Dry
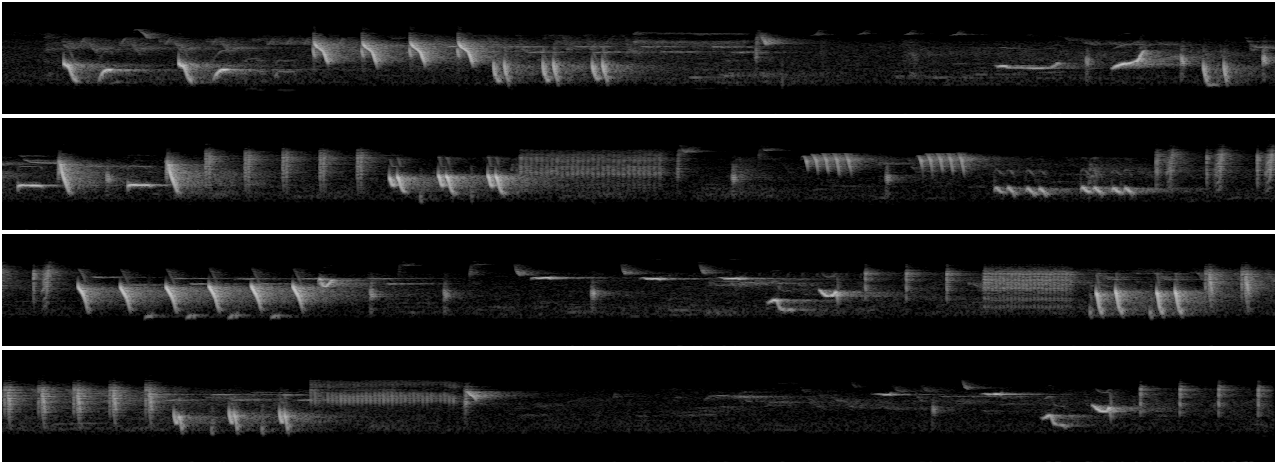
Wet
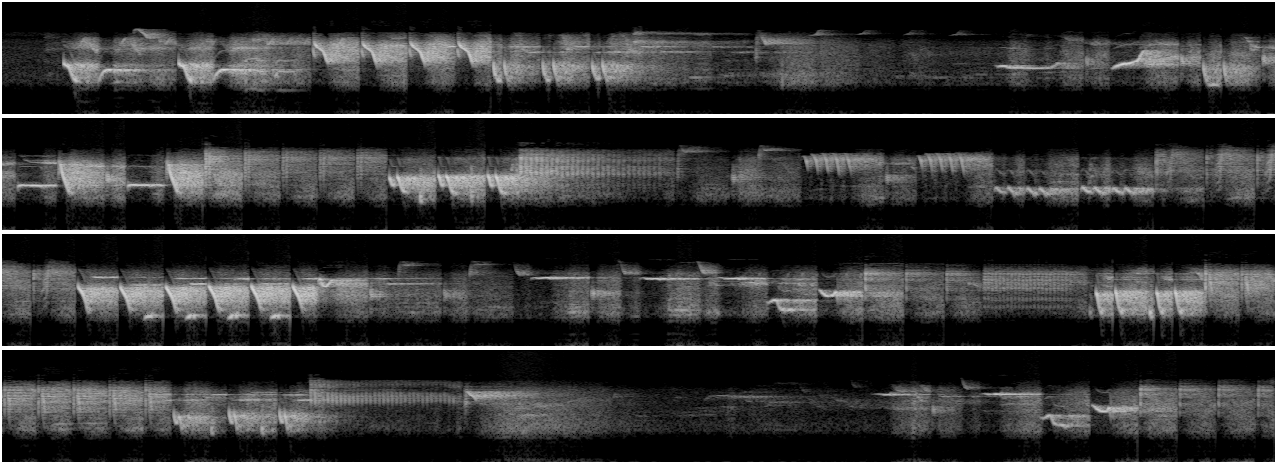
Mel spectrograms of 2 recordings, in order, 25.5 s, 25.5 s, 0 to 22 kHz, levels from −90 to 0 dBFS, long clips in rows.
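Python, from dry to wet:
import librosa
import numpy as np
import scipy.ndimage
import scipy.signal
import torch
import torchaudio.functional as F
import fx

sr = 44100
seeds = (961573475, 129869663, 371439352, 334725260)

y = fx.sustainer(x, sr, db_per_s=43.0)
y = y * librosa.db_to_amplitude(5.5)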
